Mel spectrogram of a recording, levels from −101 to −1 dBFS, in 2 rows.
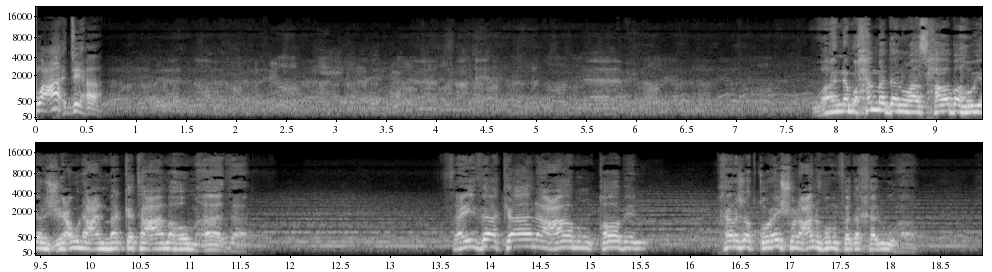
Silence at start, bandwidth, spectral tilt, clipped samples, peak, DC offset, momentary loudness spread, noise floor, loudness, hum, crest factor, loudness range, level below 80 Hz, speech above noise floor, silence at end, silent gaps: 0 s; 16 kHz; -6 dB/octave; under 0.1%; -6 dBFS; under 0.1%; 23 LU; -42 dBFS; -20 LUFS; none; 16 dB; 21 LU; -68 dBFS; 23 dB; 0 s; none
